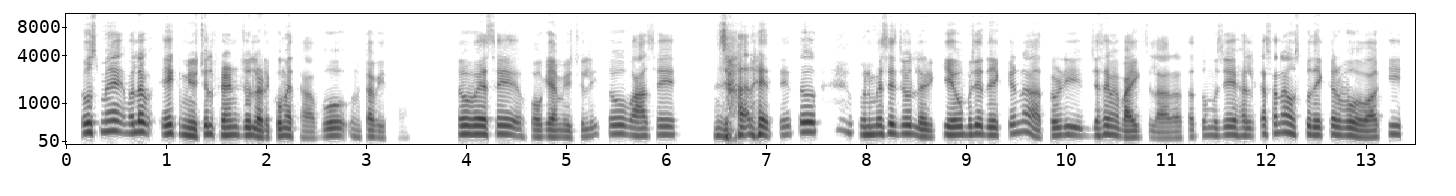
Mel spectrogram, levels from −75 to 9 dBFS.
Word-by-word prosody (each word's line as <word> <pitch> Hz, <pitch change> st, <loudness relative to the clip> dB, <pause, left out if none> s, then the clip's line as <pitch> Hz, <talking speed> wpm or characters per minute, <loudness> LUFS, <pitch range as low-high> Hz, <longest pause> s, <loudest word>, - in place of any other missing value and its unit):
तो 200 Hz, -, +4 dB
उसमें 230 Hz, +2 st, +1 dB
मतलब 200 Hz, +1 st, +3 dB
एक 190 Hz, 0 st, +4 dB
म्यूचुअल 165 Hz, +2 st, +2 dB
फ्रेंड 160 Hz, 0 st, +2 dB
जो 160 Hz, 0 st, +3 dB
लड़कों 135 Hz, +1 st, +3 dB
में 150 Hz, -, +2 dB
था, 115 Hz, -3 st, -10 dB
वो 140 Hz, +7 st, -1 dB
उनका 130 Hz, -2 st, -5 dB
भी 120 Hz, -2 st, -9 dB
था। 110 Hz, 0 st, -39 dB, 0.5 s
तो 180 Hz, 0 st, +4 dB
वैसे 175 Hz, -1 st, +4 dB, 0.2 s
हो 130 Hz, -1 st, -1 dB
गया 130 Hz, 0 st, +1 dB
म्यूचुअली 130 Hz, +5 st, -8 dB
तो 185 Hz, 0 st, -1 dB
वहाँ 150 Hz, -2 st, 0 dB
से 170 Hz, +3 st, -4 dB, 0.4 s
जा 150 Hz, +3 st, +2 dB
रहे 170 Hz, 0 st, +4 dB
थे। 165 Hz, +3 st, -10 dB
तो 220 Hz, +4 st, +3 dB, 0.5 s
उनमें 170 Hz, +1 st, +1 dB
से 195 Hz, +1 st, +4 dB
जो 185 Hz, 0 st, 0 dB
लड़की 140 Hz, +1 st, -1 dB
है, 165 Hz, -, +6 dB
वो 170 Hz, -, +3 dB
मुझे 175 Hz, +1 st, +2 dB
देख 160 Hz, -2 st, 0 dB
के 190 Hz, -, -3 dB
ना 215 Hz, 0 st, -2 dB
थोड़ी 160 Hz, +1 st, -2 dB
जैसे 160 Hz, +4 st, +1 dB
मैं 155 Hz, -4 st, -2 dB
बाइक 120 Hz, 0 st, +2 dB
चला 110 Hz, -3 st, -5 dB
रहा 115 Hz, +1 st, -8 dB
था 125 Hz, +4 st, -10 dB
तो 155 Hz, +4 st, -12 dB
मुझे 155 Hz, +2 st, -2 dB
हल्का-सा 155 Hz, +5 st, -3 dB
ना 210 Hz, 0 st, 0 dB
उसको 175 Hz, -1 st, -2 dB
देखकर 160 Hz, +1 st, 0 dB
वो 155 Hz, -2 st, +2 dB
हुआ 125 Hz, 0 st, +1 dB
कि 175 Hz, +8 st, -6 dB
160 Hz, 230 wpm, -21 LUFS, 135-180 Hz, 0.5 s, है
